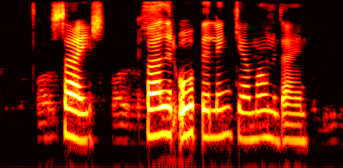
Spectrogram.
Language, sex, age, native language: Icelandic, female, 18-19, Icelandic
